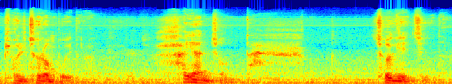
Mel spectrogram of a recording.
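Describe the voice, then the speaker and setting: A man's voice: on the low side, animated, a little slow, creaky, background noise. A male pastor preaching an impassioned sermon, putting rhetorical questions to his congregation. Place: church sanctuary.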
